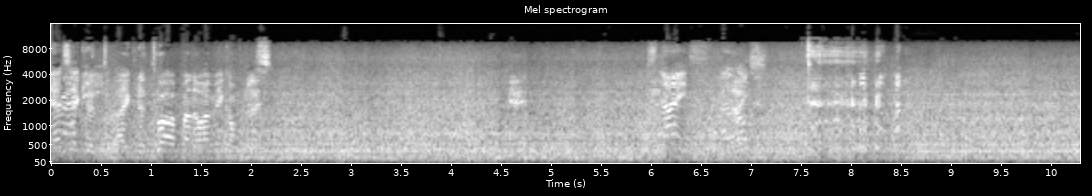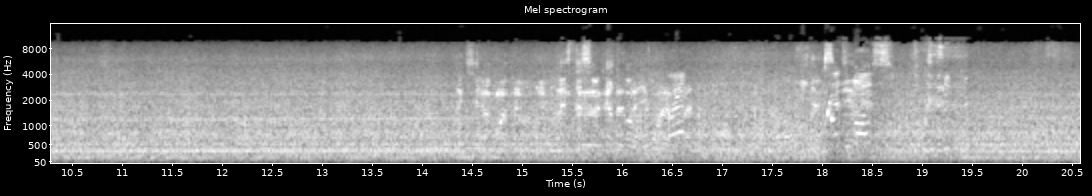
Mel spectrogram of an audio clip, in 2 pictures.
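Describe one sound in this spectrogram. A man talks now and then inside the car.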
